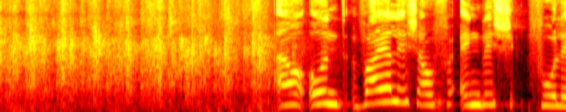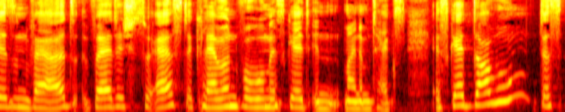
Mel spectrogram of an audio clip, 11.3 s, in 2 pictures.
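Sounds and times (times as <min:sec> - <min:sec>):
audience applause: 0:00.0 - 0:02.8
speech: 0:02.8 - 0:11.3.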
